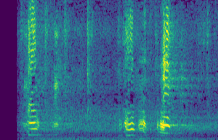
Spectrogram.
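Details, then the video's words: Wild geese honking: a few loud, nasal honks in quick pairs, with the last one the loudest, over a low background rumble. "This is how wild geese honking like!"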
